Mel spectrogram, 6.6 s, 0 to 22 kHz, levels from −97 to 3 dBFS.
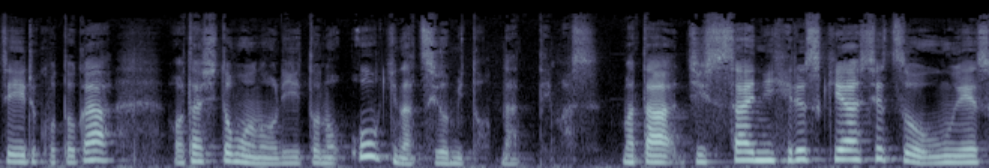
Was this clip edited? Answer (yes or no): yes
